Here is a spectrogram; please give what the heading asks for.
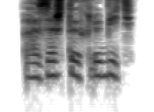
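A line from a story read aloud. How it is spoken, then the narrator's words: Embarrassed mumble. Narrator (Russian): пробормотала Павла смущенно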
